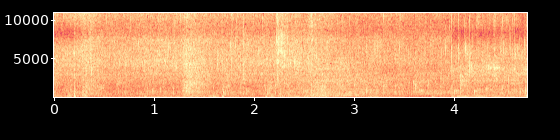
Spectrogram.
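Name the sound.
fish curry gravy boiling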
